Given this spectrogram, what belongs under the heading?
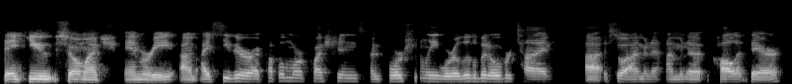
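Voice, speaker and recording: A man's voice: mid-range voice, steady tone, brisk, no room sound. A man moderates a panel in a mid-range voice, hesitant and full of fillers and restarts. The recording is dry and a bit dull, like a lo-fi online call.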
